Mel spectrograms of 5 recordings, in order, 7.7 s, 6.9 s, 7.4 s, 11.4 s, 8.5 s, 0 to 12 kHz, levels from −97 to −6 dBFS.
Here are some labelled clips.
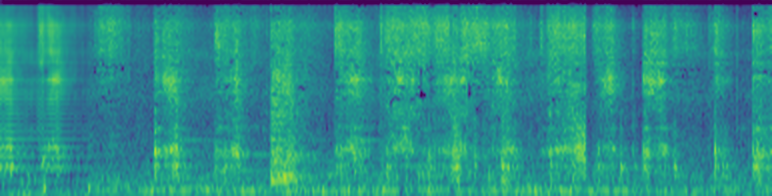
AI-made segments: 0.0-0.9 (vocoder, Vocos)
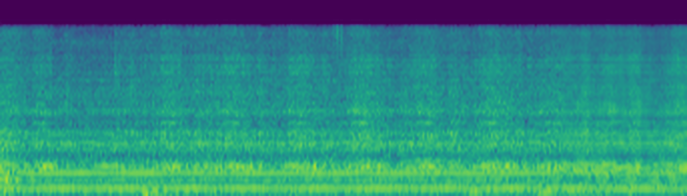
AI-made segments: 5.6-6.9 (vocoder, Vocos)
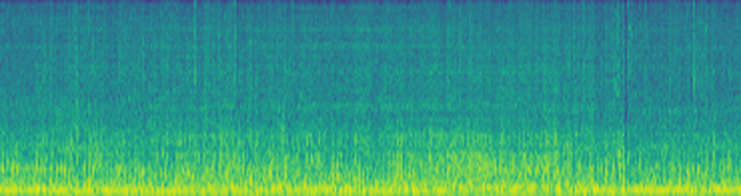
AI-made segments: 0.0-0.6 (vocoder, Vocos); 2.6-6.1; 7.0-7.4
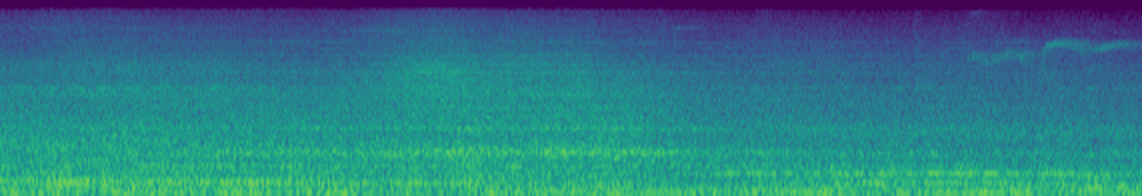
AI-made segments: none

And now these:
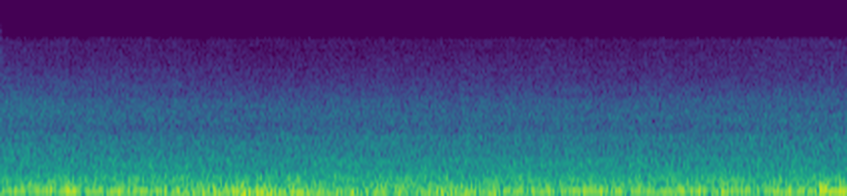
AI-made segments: 0.0-1.8 (vocoder, Vocos); 5.0-8.5

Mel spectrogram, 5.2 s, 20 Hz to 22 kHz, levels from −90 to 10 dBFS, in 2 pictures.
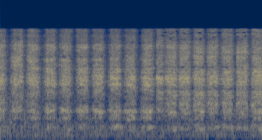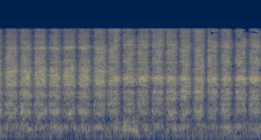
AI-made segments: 0.0-1.5 (vocoder, Vocos); 2.6-4.7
